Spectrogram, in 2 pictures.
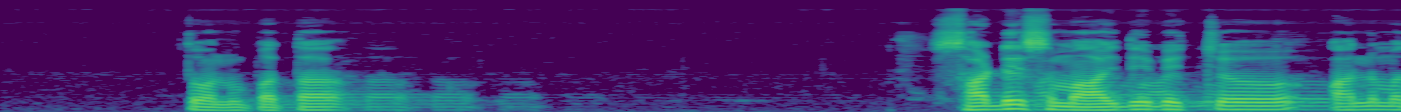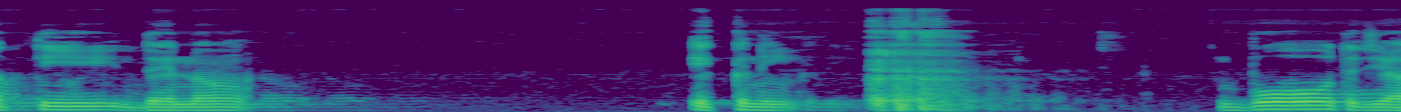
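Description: A middle-aged man speaks calmly into a close microphone, with pauses.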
